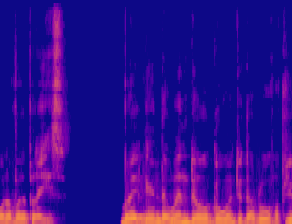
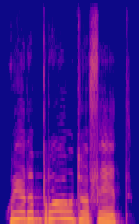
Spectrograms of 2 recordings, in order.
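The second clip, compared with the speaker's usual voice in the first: much higher, slow mock falsetto. Mocking Muslims' pride in a weak prophet, falsetto. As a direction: mimic a squeaky weak man. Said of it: "voice of a man".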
